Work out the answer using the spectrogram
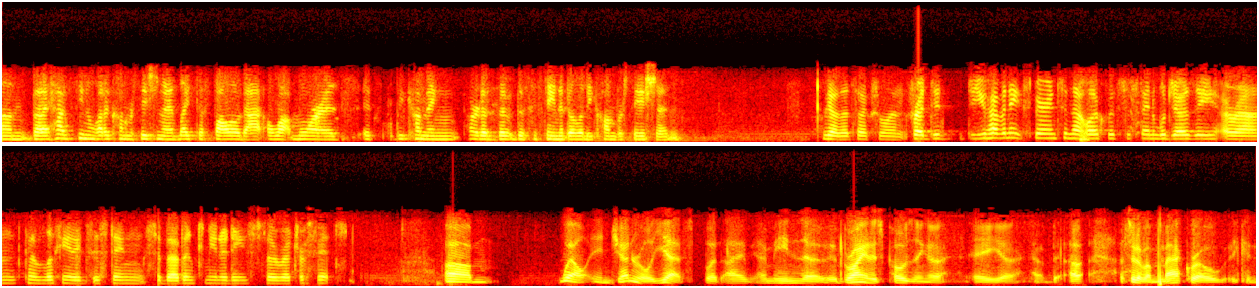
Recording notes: Call recorded on January 13, 2011.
